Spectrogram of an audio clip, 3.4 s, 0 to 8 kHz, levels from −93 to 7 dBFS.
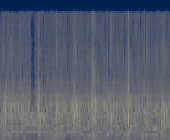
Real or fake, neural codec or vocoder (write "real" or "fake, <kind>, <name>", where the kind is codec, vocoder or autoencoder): fake, vocoder, BigVGAN v2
